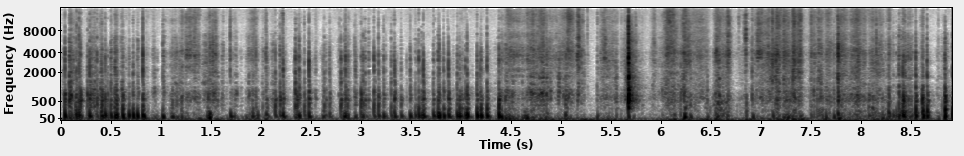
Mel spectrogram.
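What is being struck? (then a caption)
Molded paper pulp egg carton. An empty, hollow, white molded paper-pulp egg carton is turned in both hands while fingertips tap and rub its sides. The result is a dense run of dry, papery scratching, crinkling and soft hollow taps with a strong low-end thump, plus one sharper tap near the middle.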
